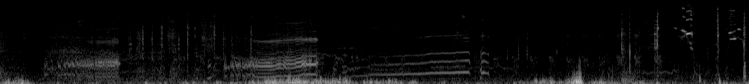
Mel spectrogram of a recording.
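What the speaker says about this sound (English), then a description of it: "All right, chickens need some water." Backyard chickens cluck and squawk close by, irregular calls rising and falling, including a drawn-out crowing-like cry, with rustling and thumps in between and no talk.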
